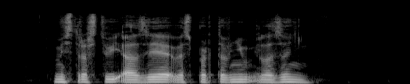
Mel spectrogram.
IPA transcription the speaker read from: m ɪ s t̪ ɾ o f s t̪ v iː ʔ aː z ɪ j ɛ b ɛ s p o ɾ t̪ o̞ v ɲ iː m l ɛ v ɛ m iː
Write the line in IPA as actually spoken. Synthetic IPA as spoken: m ɪ s t̪ ɾ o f s t̪ v iː ʔ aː z ɪ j ɛ v ɛ s p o ɾ t̪ o̞ v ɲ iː m l ɛ z ɛ ɲ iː

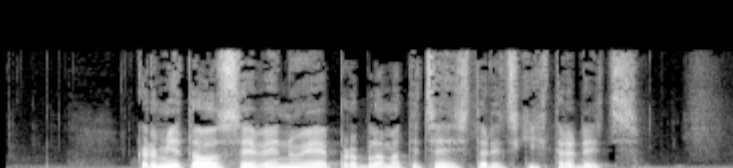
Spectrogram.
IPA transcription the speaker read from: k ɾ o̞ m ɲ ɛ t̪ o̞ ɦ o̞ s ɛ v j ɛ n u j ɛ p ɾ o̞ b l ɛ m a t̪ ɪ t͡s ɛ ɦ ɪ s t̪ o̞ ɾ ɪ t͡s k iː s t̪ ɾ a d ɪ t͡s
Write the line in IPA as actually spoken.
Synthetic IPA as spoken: k ɾ o̞ m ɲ ɛ t̪ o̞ ɦ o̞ s ɛ v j ɛ n u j ɛ p ɾ o̞ b l ɛ m a t̪ ɪ t͡s ɛ ɦ ɪ s t̪ o̞ ɾ ɪ t͡s k iː x t̪ ɾ a d ɪ t͡s

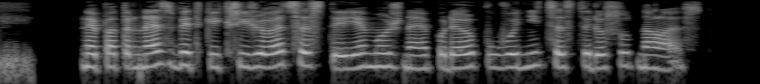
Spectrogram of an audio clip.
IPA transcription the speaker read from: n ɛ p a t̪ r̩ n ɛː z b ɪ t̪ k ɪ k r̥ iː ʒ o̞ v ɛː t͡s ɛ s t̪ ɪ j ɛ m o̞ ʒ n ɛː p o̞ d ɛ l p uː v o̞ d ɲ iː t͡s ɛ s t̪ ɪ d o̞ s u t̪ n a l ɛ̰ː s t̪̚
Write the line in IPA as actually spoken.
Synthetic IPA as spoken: n ɛ p a t̪ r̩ n ɛː z b ɪ t̪ k ɪ k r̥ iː ʒ o̞ v ɛː t͡s ɛ s t̪ ɪ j ɛ m o̞ ʒ n ɛː p o̞ d ɛ l p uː v o̞ d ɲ iː t͡s ɛ s t̪ ɪ d o̞ s u t̪ n a l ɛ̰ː s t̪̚

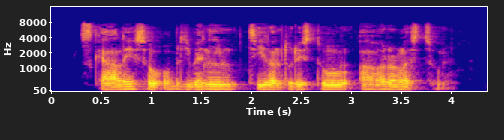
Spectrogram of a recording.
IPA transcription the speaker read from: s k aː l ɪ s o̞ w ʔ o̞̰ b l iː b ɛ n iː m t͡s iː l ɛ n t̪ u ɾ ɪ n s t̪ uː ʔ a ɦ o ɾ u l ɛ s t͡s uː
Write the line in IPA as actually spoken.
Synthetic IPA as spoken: s k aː l ɪ s o̞ w ʔ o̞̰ b l iː b ɛ n iː m t͡s iː l ɛ m t̪ u ɾ ɪ s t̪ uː ʔ a ɦ o ɾ o l ɛ s t͡s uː

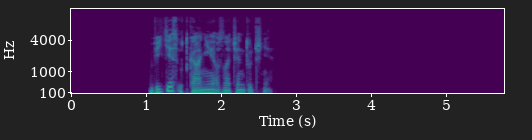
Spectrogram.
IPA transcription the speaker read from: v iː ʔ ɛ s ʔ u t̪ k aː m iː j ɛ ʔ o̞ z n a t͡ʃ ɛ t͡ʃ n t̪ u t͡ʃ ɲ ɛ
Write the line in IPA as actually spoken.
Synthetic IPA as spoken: v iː c ɛ s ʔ u t̪ k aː ɲ iː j ɛ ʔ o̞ z n a t͡ʃ ɛ n t̪ u t͡ʃ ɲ ɛ

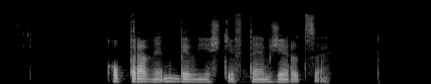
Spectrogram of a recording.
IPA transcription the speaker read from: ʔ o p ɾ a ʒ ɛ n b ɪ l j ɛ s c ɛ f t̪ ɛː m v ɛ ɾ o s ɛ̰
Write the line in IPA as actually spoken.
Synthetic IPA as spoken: ʔ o p ɾ a v ɛ n b ɪ l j ɛ ʃ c ɛ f t̪ ɛː m ʒ ɛ ɾ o t͡s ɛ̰

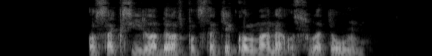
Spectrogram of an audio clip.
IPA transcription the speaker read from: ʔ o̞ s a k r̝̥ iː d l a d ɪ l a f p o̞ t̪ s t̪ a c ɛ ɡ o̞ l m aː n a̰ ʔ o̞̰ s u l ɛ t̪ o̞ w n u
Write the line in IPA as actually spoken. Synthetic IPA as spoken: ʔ o̞ s a k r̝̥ iː d l a b ɪ l a f p o̞ t̪ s t̪ a c ɛ k o̞ l m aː n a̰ ʔ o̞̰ s u l ɛ t̪ o̞ w n u

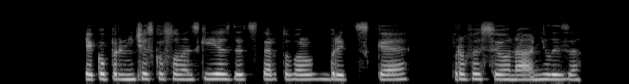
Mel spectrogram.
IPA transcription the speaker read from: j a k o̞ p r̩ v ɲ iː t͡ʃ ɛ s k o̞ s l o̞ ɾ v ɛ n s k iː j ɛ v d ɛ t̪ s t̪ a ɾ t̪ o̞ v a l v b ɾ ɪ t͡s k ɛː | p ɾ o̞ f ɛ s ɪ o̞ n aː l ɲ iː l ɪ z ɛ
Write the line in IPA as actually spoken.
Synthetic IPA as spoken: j a k o̞ p r̩ v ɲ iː t͡ʃ ɛ s k o̞ s l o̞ v ɛ n s k iː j ɛ z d ɛ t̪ s t̪ a ɾ t̪ o̞ v a l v b ɾ ɪ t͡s k ɛː | p ɾ o̞ f ɛ s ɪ o̞ n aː l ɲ iː l ɪ z ɛ

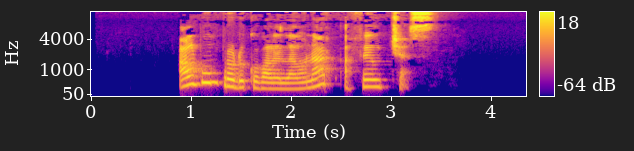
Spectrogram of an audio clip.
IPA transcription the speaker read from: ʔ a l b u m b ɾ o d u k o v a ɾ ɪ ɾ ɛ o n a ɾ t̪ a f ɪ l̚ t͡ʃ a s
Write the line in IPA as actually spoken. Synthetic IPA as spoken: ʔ a l b u m p ɾ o d u k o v a l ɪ l ɛ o n a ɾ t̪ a f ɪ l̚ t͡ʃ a s

